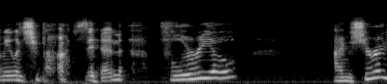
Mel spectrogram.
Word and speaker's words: Fleureo: Fleureo.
